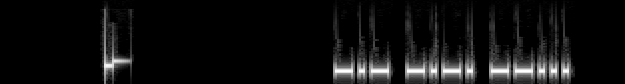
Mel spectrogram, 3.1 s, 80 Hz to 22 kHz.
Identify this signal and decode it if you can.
Morse code, heard as a keyed tone, about 40 wpm, 700 Hz. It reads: KC7
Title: USA Call Sign Prefixes - Repeated 2x - 40wpm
